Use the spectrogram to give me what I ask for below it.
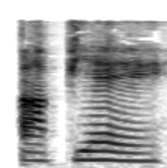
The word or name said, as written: apied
